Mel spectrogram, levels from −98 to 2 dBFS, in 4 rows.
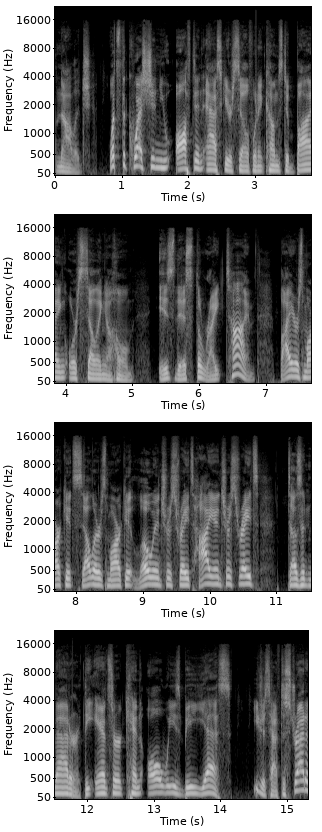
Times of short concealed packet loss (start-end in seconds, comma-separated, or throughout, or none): none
